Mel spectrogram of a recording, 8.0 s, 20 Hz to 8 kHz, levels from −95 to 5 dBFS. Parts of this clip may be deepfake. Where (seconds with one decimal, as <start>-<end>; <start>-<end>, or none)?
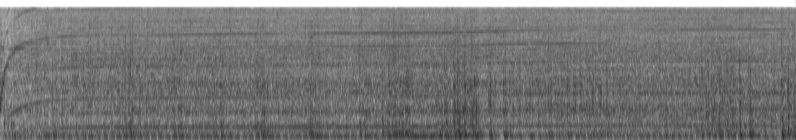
3.7-4.6; 6.0-6.9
